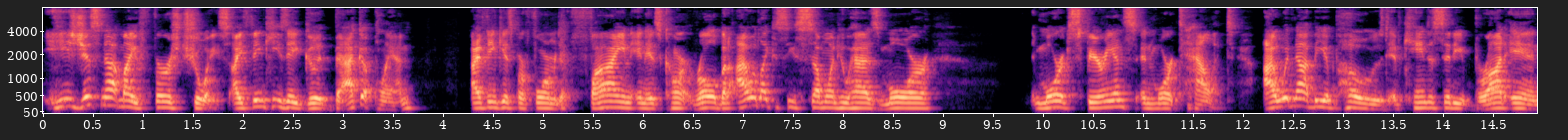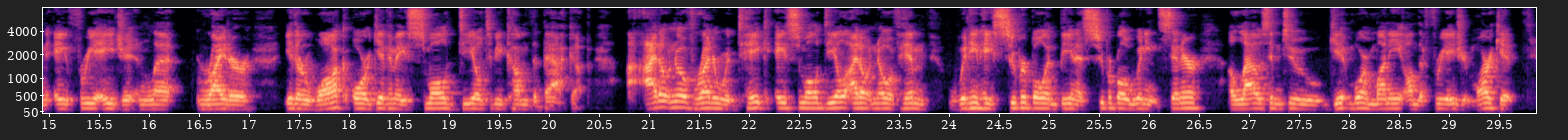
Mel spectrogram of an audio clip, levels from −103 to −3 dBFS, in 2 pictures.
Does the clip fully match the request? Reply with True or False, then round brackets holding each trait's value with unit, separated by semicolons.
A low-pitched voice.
False (150 Hz)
